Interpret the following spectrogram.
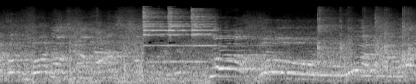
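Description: Voices shouting at ringside during a boxing bout, including one long drawn-out call near the end. A brief high ringing tone sounds about a second and a half in.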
